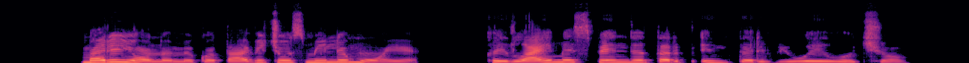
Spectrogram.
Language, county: Lithuanian, Kaunas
